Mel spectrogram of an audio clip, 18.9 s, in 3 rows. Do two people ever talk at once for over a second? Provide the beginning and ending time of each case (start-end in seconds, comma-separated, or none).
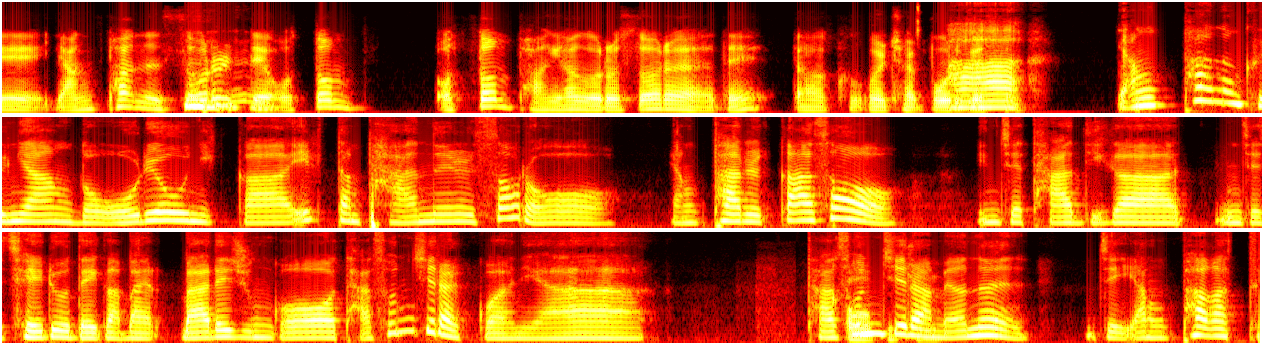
none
